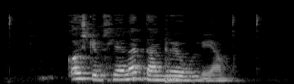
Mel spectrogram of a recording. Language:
Georgian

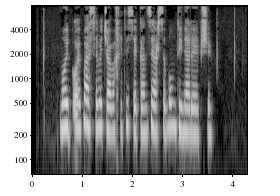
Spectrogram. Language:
Georgian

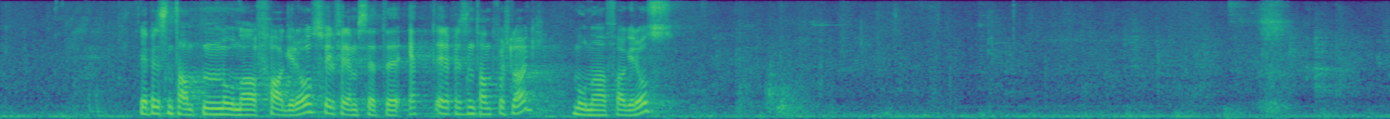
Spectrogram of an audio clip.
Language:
Norwegian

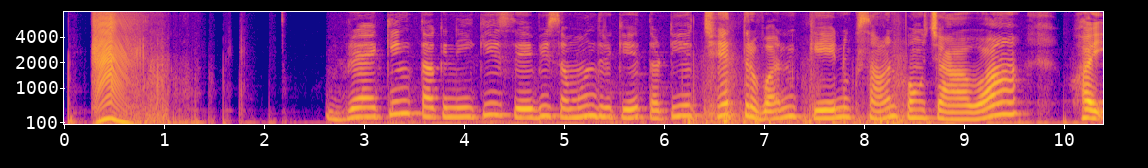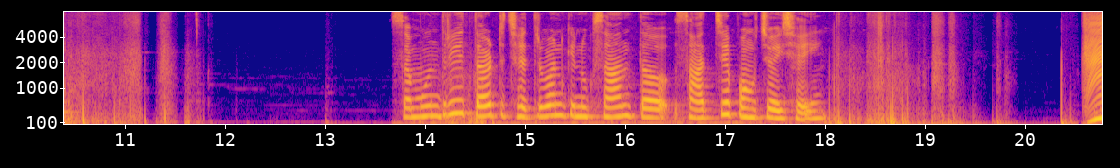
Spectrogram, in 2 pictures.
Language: Magahi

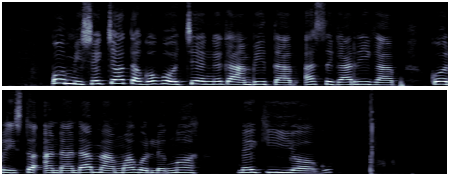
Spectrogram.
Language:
Kalenjin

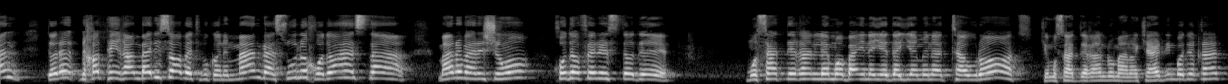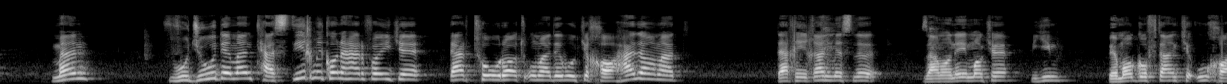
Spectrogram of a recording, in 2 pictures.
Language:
Persian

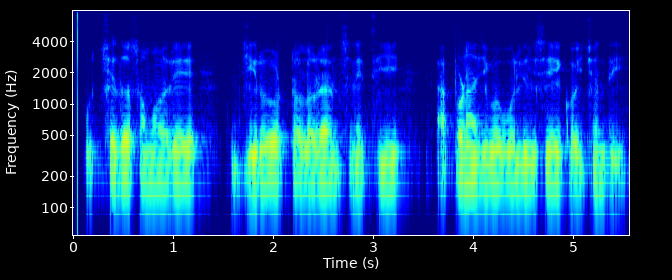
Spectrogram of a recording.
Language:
Odia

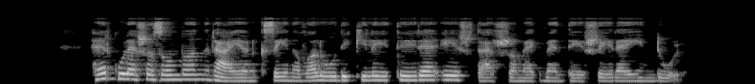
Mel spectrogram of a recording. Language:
Hungarian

